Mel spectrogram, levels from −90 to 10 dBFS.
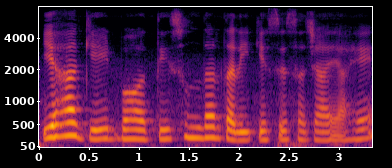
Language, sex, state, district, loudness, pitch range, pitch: Hindi, female, Madhya Pradesh, Dhar, -20 LUFS, 185-225 Hz, 200 Hz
